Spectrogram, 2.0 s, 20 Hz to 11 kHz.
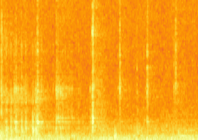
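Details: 60-minute mechanical microwave timer with bell, wired for manual operation after PCB failure, turned by hand: light quick ticks with a few sharper clicks; escapement ticking normally.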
